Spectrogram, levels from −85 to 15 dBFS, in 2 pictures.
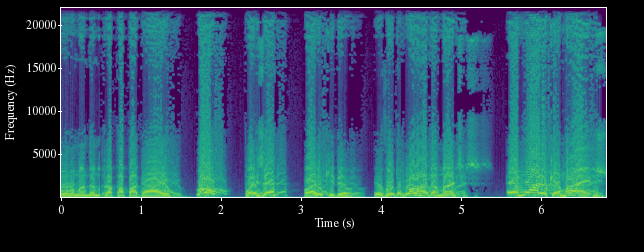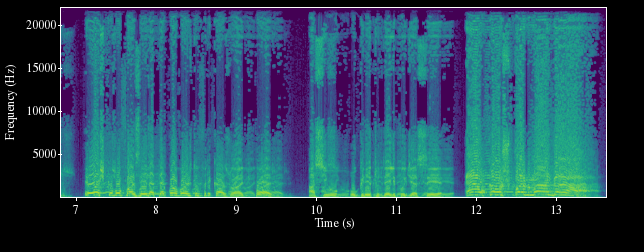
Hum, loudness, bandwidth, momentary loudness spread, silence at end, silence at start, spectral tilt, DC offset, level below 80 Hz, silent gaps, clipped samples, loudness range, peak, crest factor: none; -5 LUFS; over 20 kHz; 8 LU; 0.1 s; 0 s; -4 dB/octave; 1%; -28 dBFS; none; 8%; 2 LU; 0 dBFS; 4 dB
